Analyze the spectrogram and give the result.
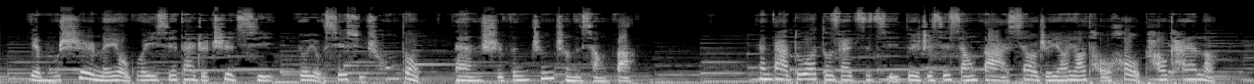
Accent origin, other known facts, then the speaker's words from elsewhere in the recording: Jiangxi, China; 大家好，我是来自江西的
